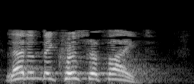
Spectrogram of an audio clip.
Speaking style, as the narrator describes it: It was with senseless cruelty and with even a note of barbarism that they cried louder and louder

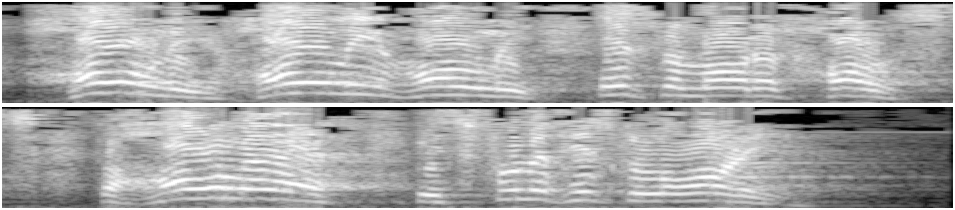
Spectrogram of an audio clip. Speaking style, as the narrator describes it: literally shouting out

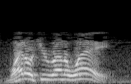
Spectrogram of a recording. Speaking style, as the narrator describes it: yelled the rioters

